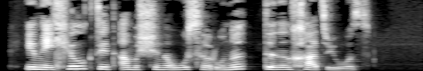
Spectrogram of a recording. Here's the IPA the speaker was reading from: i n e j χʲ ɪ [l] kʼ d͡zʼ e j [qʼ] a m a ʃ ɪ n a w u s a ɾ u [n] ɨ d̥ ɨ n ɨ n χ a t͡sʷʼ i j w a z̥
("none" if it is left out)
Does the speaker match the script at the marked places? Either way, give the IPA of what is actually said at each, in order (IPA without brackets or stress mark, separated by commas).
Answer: l, tʼ, n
